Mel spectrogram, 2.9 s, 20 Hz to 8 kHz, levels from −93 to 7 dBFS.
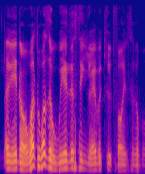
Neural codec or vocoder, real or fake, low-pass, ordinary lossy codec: none; real; 7.2 kHz; none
